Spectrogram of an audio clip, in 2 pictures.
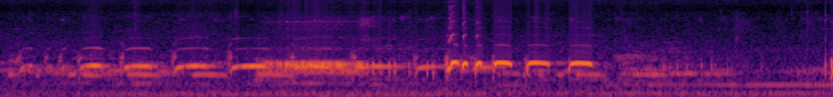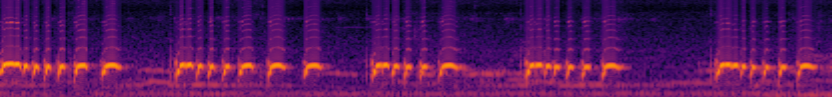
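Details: Local zebra dove singing to rouse silent or stressed doves: an opening run of coos, then phrases of rapid stuttering notes repeated about once a second, each phrase a quick descending series of clipped coos.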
